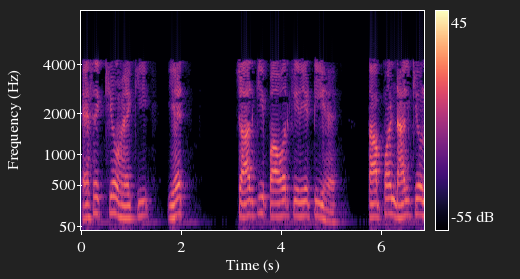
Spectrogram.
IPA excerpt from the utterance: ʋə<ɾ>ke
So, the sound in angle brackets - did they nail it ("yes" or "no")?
yes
